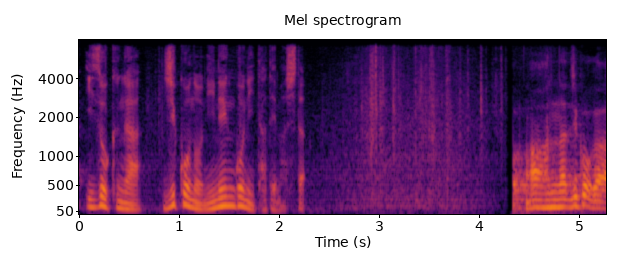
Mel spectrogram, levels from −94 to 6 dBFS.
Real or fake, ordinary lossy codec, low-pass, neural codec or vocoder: real; none; 7.2 kHz; none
